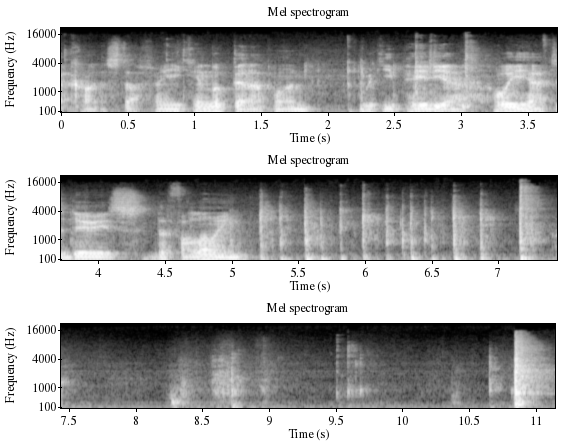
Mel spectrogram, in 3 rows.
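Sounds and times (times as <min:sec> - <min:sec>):
speech: 0:00.2 - 0:05.3
rapid typing of a web search on a computer keyboard: 0:05.2 - 0:07.3, 0:09.5 - 0:09.8.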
